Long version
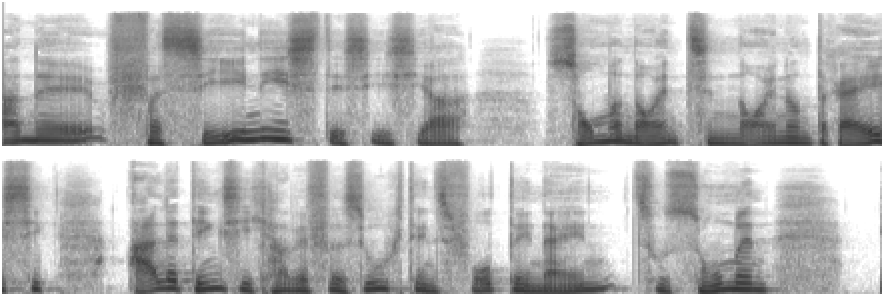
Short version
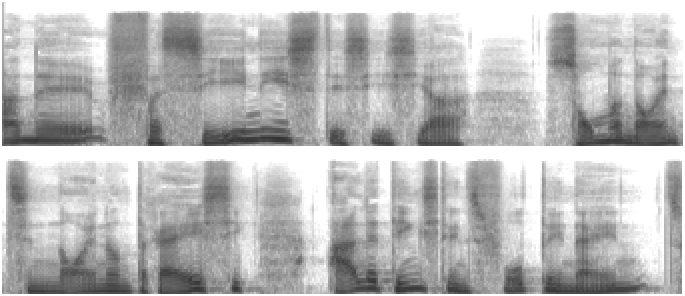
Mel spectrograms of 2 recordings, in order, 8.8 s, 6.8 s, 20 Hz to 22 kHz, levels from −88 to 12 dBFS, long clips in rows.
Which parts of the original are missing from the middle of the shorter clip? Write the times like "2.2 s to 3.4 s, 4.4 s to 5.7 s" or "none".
5.6 s to 6.4 s

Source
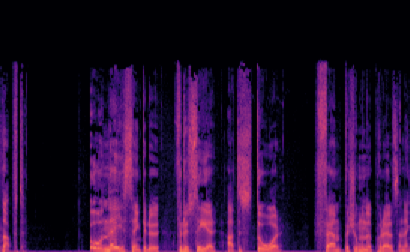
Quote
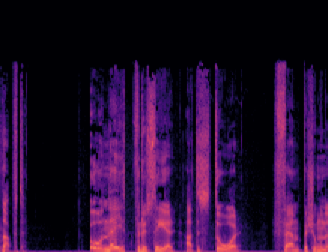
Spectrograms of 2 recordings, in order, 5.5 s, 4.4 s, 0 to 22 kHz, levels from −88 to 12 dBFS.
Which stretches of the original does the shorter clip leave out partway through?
1.7 s to 2.2 s

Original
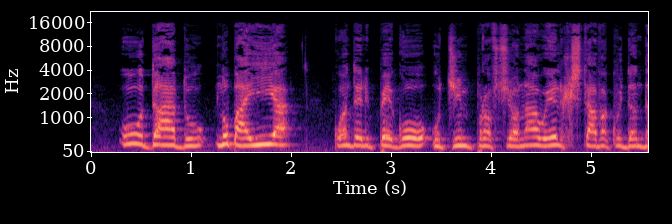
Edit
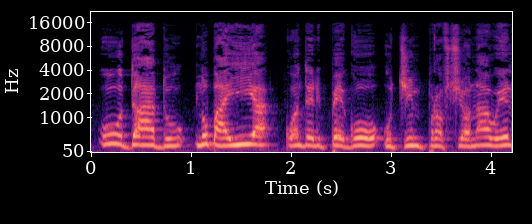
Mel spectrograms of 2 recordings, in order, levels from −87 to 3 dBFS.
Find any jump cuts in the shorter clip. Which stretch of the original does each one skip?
2.1 s to 2.4 s

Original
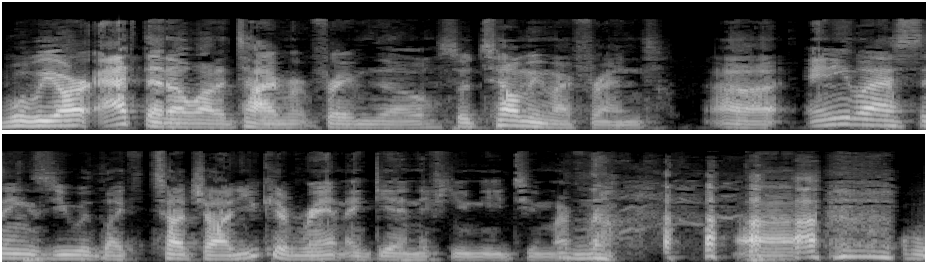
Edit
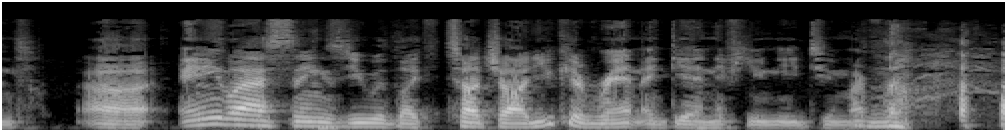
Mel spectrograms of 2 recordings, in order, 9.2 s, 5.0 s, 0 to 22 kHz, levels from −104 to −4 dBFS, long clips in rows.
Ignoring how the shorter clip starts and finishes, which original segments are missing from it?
none

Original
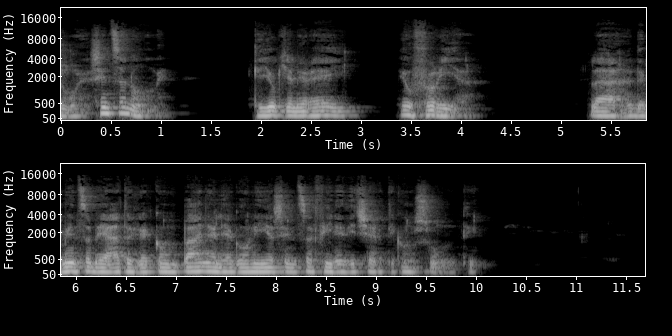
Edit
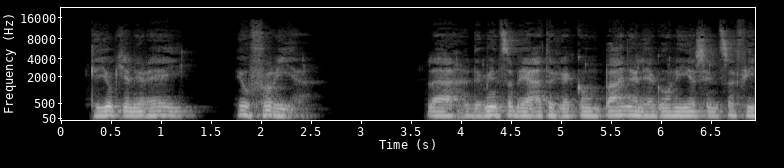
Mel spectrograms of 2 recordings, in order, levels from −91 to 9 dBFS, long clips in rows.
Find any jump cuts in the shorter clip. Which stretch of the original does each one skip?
none

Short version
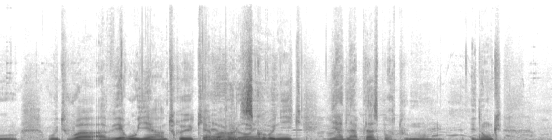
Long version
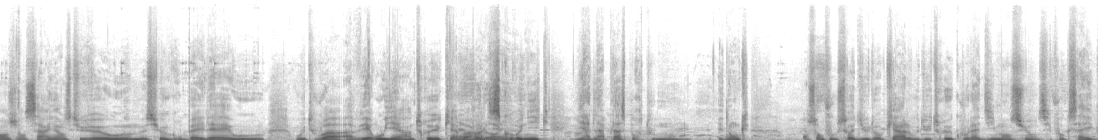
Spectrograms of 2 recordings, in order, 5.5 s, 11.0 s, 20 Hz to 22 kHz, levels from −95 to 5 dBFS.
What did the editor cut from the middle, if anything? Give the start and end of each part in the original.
none

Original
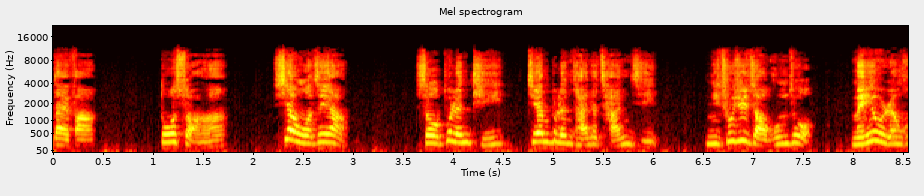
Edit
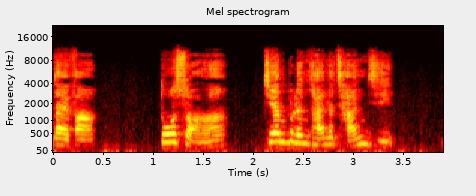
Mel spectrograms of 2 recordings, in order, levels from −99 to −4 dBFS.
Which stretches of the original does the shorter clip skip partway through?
2.0 s to 4.7 s

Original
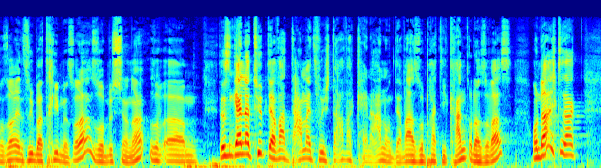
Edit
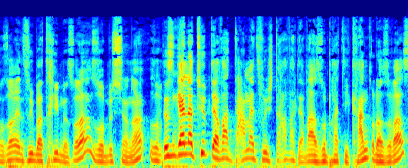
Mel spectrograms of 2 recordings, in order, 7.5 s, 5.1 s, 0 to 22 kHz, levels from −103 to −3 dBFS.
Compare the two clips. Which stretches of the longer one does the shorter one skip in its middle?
2.0 s to 2.7 s, 4.4 s to 4.9 s

